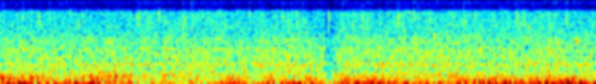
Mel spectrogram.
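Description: Heavy, steady rain pours down continuously at night, a dense hiss and patter filling the whole clip with no voices.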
